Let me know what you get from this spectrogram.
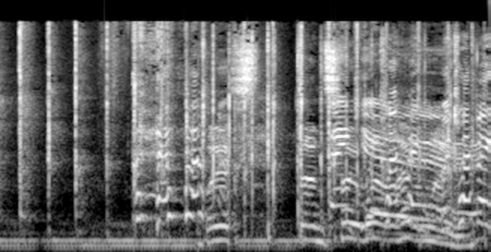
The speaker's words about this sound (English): Thank you. We're clapping ourselves. Well done.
